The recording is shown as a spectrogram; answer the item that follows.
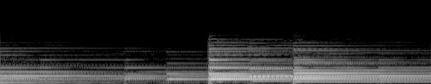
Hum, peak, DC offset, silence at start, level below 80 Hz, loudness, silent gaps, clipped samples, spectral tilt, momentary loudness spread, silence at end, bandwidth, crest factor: none; -4 dBFS; under 0.1%; 0 s; -48 dBFS; -21 LUFS; none; under 0.1%; -11.5 dB/octave; 16 LU; 0 s; 4 kHz; 16 dB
